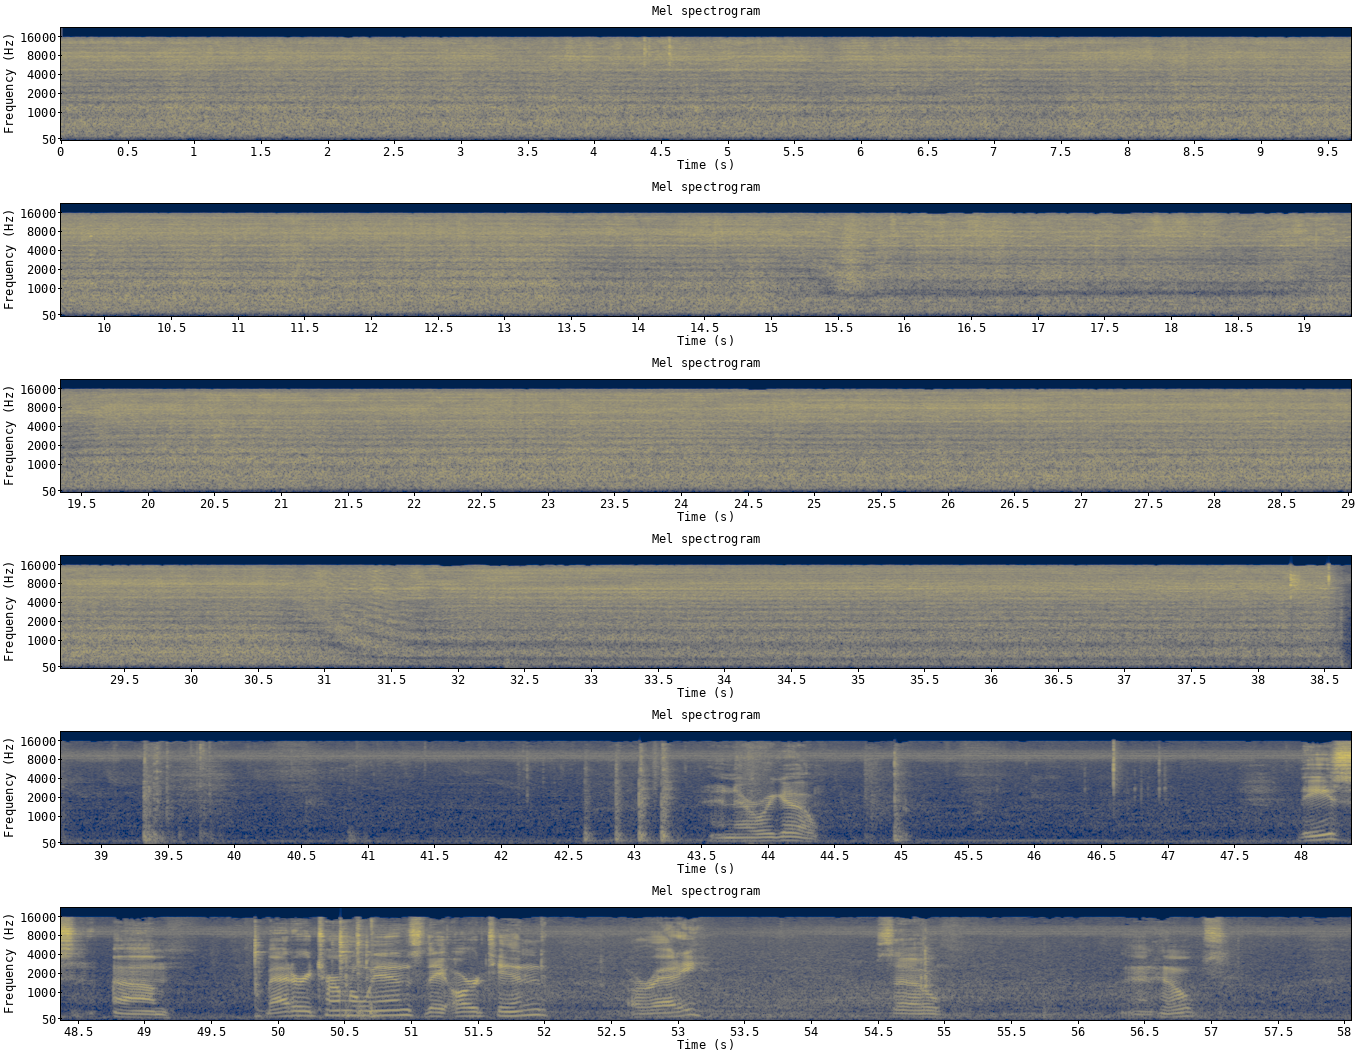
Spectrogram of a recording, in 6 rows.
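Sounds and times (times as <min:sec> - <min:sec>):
propane torch hissing: 0:00.0 - 0:41.0, 0:42.1 - 0:58.0.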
